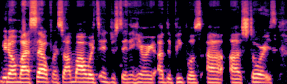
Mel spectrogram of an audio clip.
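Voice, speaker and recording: Halting woman hosting a casual interview. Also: sits low, level tone, a little mellow. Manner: halting, repeats words. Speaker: podcast host.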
